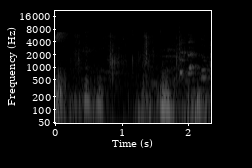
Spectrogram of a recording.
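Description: A person's voice in short, broken snatches, with a few faint clicks between them.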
